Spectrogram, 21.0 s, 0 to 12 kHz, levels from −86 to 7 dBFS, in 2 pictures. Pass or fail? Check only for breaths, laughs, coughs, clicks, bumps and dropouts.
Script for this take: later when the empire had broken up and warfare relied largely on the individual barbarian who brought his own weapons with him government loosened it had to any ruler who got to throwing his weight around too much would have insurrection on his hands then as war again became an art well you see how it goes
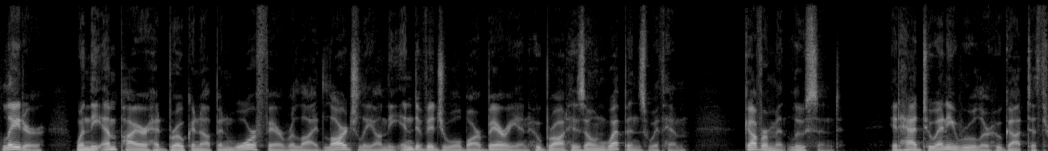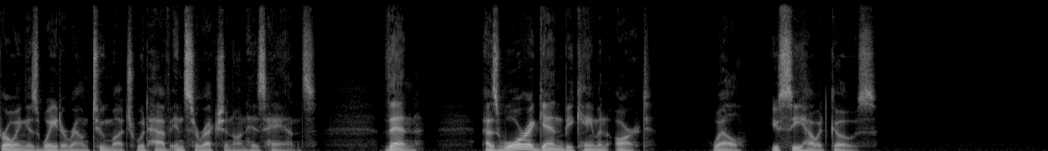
pass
